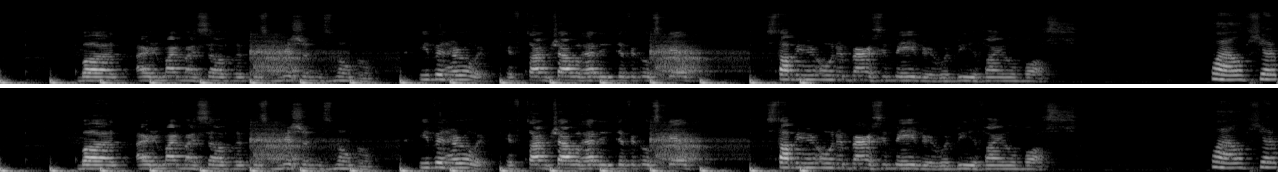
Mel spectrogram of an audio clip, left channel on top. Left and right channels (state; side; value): normal; both; correlation 0.97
